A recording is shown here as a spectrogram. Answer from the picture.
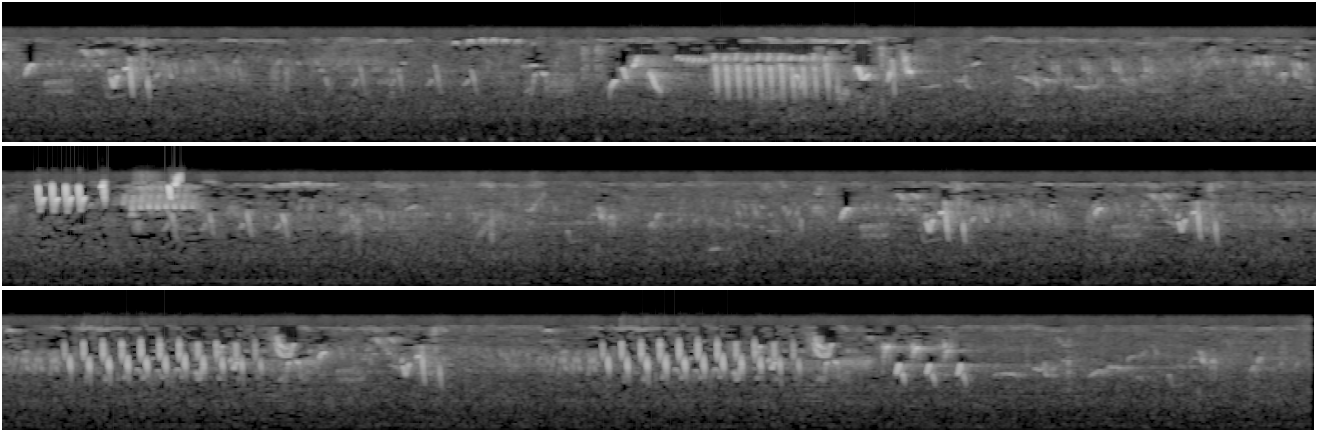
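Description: Birds chirping and singing in short, quick trills over a steady background hiss, with several bursts of rapid repeated notes.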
